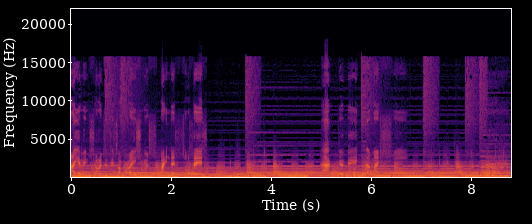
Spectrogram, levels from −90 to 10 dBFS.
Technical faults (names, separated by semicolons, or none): robotic sound from repeated short buffers; compressed frames skipped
